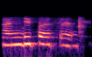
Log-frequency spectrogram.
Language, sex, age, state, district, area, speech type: Tamil, female, 18-30, Tamil Nadu, Tirupattur, rural, conversation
